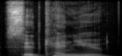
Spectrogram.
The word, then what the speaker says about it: Tsidkenu: Well, and one of those names is Yahweh Tsidkenu. Now, this the T is silent.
